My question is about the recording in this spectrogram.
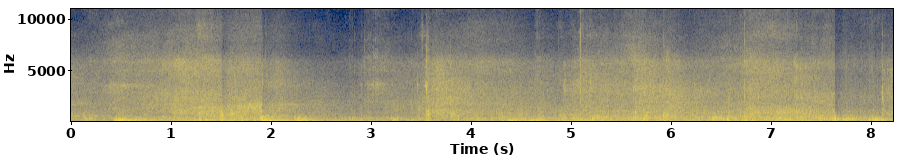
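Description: Ice hockey play on the rink: skates scraping and carving the ice under a steady hiss of noise, with irregular sharp clacks and thumps of sticks and puck.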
